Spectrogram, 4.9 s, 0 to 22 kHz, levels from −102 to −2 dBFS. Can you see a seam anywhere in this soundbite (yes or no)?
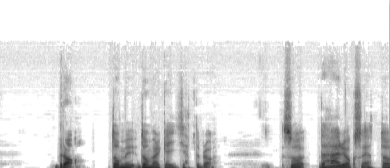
yes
